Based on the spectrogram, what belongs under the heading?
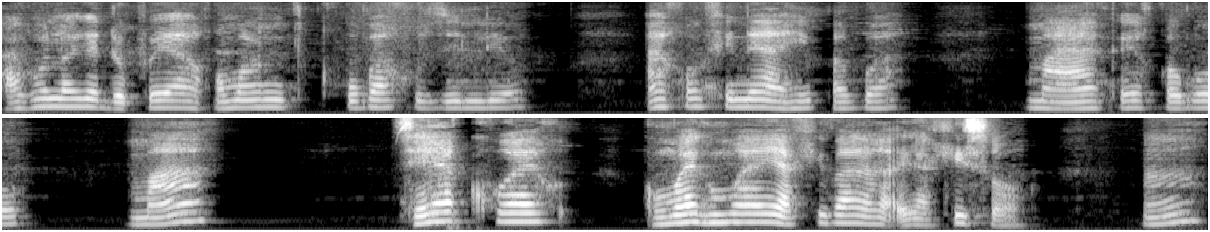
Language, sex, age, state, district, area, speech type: Assamese, female, 60+, Assam, Morigaon, rural, spontaneous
